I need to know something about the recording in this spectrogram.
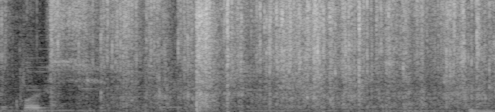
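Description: Gift wrapping crinkling and rustling as a package is pulled open by hand, with one sharper crackle about halfway through.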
